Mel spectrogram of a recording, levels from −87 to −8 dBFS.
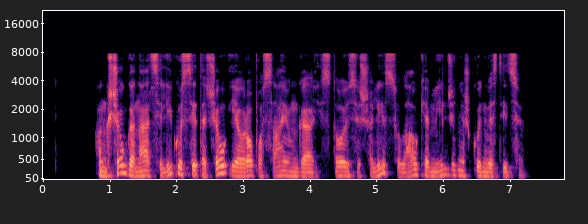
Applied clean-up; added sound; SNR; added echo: none; none; none; none.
